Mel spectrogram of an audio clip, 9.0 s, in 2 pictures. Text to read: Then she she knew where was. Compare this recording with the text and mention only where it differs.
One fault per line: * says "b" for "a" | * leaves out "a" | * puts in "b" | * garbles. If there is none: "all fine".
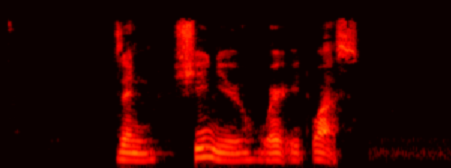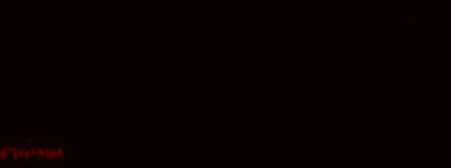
* leaves out "she"
* puts in "it"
